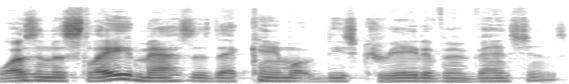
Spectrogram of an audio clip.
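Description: The speaker has a plain, everyday voice with an American accent. Pitch varies in an ordinary way. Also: man. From New York, the Bronx. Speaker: podcast host. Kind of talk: casual solo commentary.

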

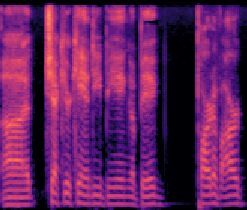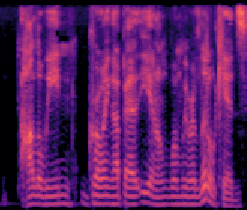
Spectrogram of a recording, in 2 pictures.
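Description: A man with an unremarkable speaking voice at a medium pitch. His intonation is fairly even and his pace moderate. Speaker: podcast host. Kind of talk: casual banter between co-hosts.

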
